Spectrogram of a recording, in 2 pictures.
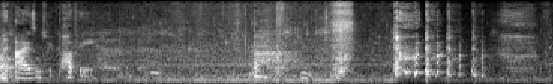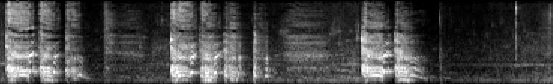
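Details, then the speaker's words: Sick person with a sore throat who was kept awake coughing all night and reports trouble breathing: several rough, forceful coughs and some throat clearing between short pauses in a quiet room. "I could just sleep for hours but I would would just keep waking up coughing like I did all night by throat"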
